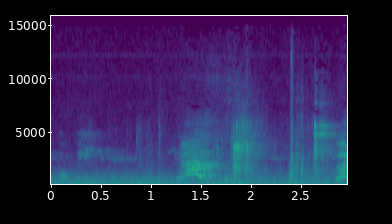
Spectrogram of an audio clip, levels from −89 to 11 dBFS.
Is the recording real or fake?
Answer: real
